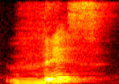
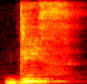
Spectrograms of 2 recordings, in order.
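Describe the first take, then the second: First: The word begins with a voiced th sound. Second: The word begins with a hard d sound. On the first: The speaker calls it right. "so tongue between the teeth" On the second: The speaker calls it wrong. "Careful, you're not saying dis"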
